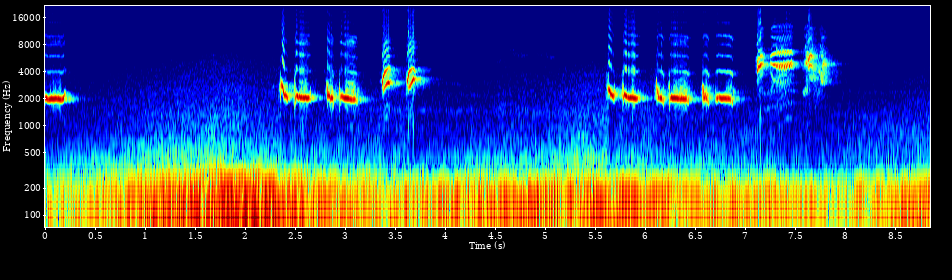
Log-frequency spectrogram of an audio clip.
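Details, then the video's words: Orange-headed thrush song meant to prompt silent birds at home to sing: two separate bursts of quick, clear whistled notes with a long quiet gap, the second ending in a higher, buzzier phrase. "ANIS MERAH Mau Nyaut Gacor"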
